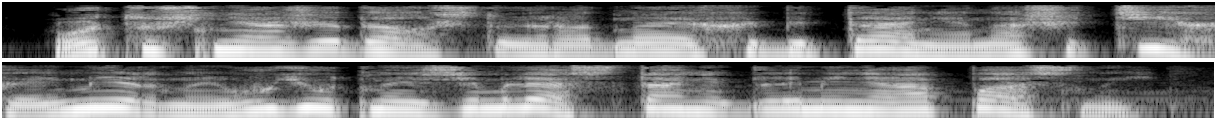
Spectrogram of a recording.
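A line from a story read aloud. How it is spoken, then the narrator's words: Exclaimed. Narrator (Russian): воскликнул Фродо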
